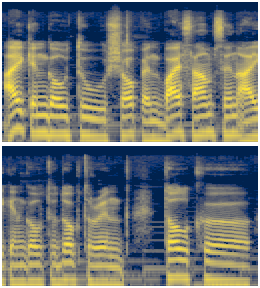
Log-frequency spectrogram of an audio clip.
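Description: Young male vlogger with a Ukrainian accent, talking off the cuff, very slow and full of hesitations. Faint guitar music plays underneath. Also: mid-range voice, flat delivery, darkish tone. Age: young adult. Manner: halting and hesitant, with many pauses and fillers. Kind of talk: unscripted casual talk to camera.

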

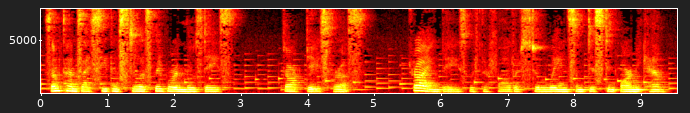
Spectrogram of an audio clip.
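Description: A woman playing a gentle mother wistfully recalling her daughters, narrating an old-time radio drama. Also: on the low side, steady tone, unhurried. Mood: wistful, tender. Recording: roomy echo, music underneath.

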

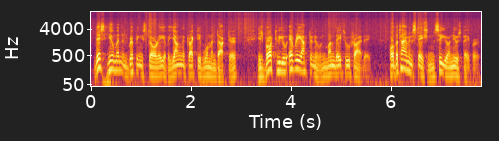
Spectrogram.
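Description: A man's voice: on the low side, very animated, fast talker, rough recording. An American man making formal, emphatic announcements in 1930s radio style.

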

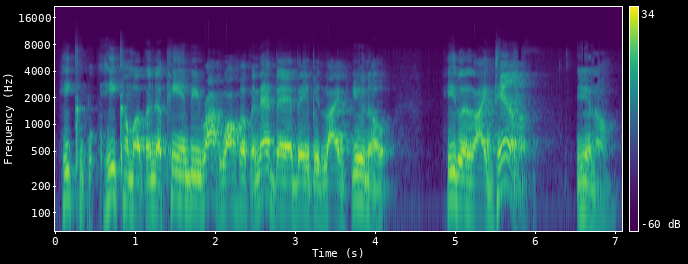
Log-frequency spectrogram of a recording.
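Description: A man's voice: mid-range voice, moderate pace. A man hosting a reaction video, talking casually and rambling with lots of "you know what I'm saying.". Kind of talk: casual commentary. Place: home studio with green-screen backdrop. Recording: roomy, slightly dull sound.

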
